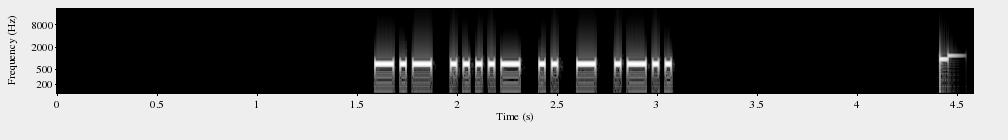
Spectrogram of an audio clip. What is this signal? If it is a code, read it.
Morse code, heard as a keyed tone, about 36 wpm, 700 Hz. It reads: K4ITL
